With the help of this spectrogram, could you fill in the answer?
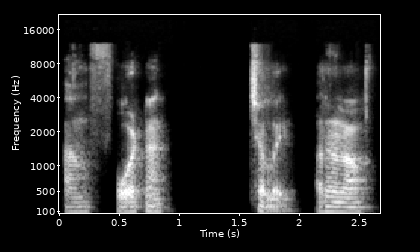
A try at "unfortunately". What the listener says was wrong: No, again, you're adding a T sound. So let's try each syllable.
